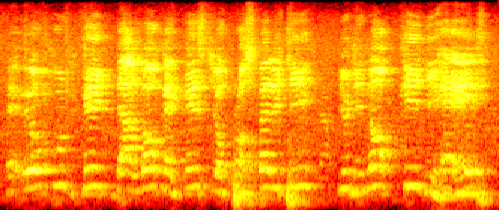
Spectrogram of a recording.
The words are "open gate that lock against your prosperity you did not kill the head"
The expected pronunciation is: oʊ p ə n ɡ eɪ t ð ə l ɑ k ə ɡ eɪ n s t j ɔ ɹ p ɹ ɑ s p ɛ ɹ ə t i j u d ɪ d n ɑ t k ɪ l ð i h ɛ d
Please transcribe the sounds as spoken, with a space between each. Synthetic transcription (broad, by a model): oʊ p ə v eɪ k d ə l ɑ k ə ɡ eɪ n s t j ɔ p ɹ ɑ s p ɛ ɹ ə t i j u d ɪ d n ɑ t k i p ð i h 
